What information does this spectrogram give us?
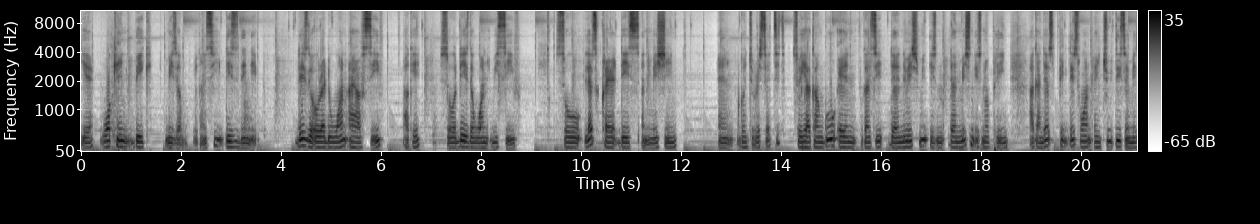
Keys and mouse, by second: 4.2-4.8 drag, 6.7-7.7 drag, 10.3 click, 10.6 click, 11.8 click, 12.1 click, 13.6 click, 14.6 shift+middle drag, 15.6 drag, 19.6 click, 20.6-21.1 drag.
